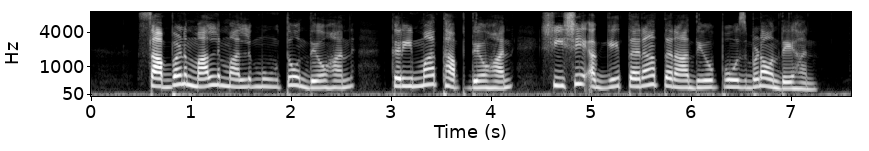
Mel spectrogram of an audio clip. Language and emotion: Punjabi, neutral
